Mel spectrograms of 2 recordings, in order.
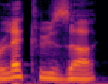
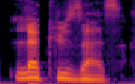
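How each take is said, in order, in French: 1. Le z final est muet. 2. Le z final se prononce.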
